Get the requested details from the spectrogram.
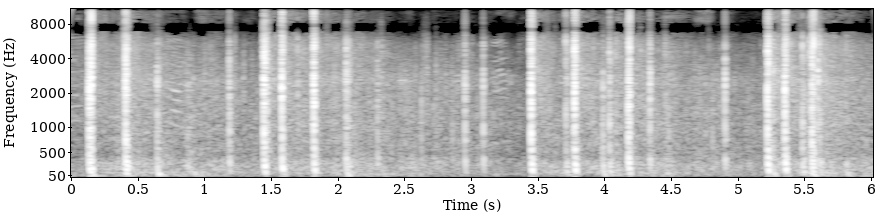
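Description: Fireworks burst with sharp booms and bangs echoing over water in the distance.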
